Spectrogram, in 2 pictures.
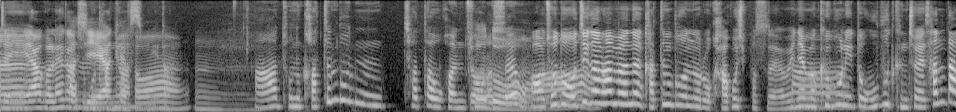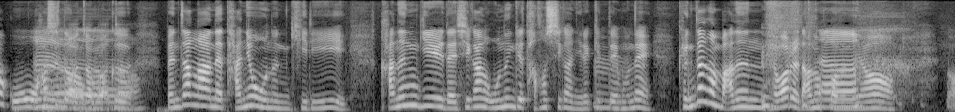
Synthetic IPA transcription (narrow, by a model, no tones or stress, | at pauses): t͡ɕejeaɡɯɭhe̞ɡad͡ʑuaɲʌwas͈mida | at͡ɕʌnɯnkatʰɯnbun | t͡ɕatʰaɡokad͡ʑʌjoat͡ɕʌdoʌd͡ʑiɡɯnhamjʌnɯnkatʰɯnbunɯɾokaɡoɕʰi̥pʰʌs͈ʌjowe̞ɲamjʌnkɯbuɲit͈oubut̚k͈ɯnt͡ɕʰʌe̞sʰandaɡoaɕʰindʌad͡ʑookɯ | me̞nd͡ʑaŋane̞taɲʌonɯnkiɾikanɯnɡiɭne̞ɕʰiɡanonɯnɡiɭtasʰʌɕ͈iɡaɲiɾetk͈ʰit͈e̞mune̞ | kwe̞ŋd͡ʑaŋɦanmanɯnte̞waɾɯɭnanʌk͈ʌdɯɲo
